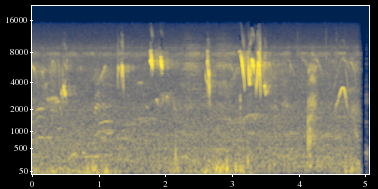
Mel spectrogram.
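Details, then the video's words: A male Indian robin calling in Tirunelveli, India: sharp, high chirps in small clusters every second or so, then a brief rising whistle at the end, over a steady outdoor hiss. "Indian Robin Calls"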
